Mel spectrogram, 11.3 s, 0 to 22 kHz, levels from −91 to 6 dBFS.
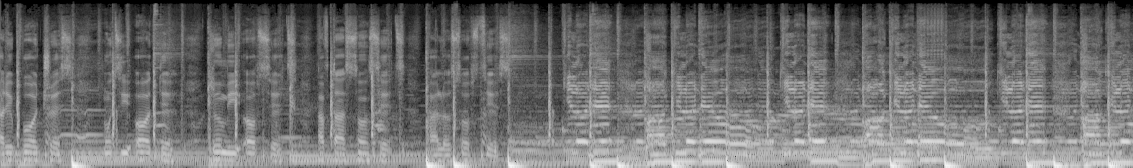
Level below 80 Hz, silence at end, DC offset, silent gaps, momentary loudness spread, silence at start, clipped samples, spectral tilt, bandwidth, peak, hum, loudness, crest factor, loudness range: -16 dBFS; 0 s; under 0.1%; none; 8 LU; 0 s; 0.2%; -5 dB/octave; 19.5 kHz; 0 dBFS; none; -15 LUFS; 12 dB; 5 LU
